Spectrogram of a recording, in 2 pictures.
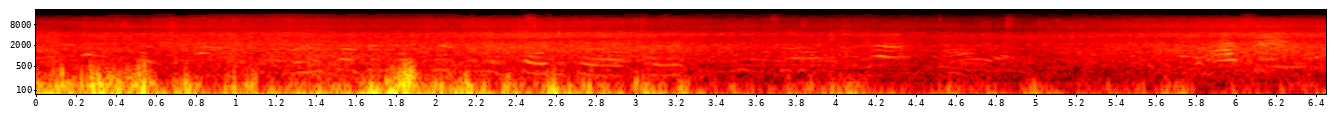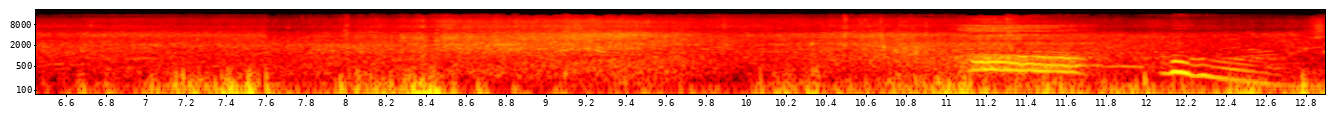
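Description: Sea waves washing onto an Isle of Wight beach, a continuous broad surf roar with gusting wind buffeting the microphone, while people talk nearby.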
